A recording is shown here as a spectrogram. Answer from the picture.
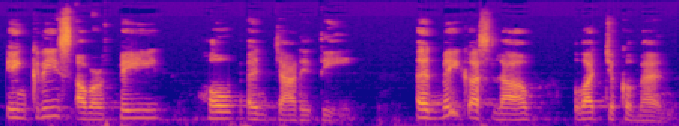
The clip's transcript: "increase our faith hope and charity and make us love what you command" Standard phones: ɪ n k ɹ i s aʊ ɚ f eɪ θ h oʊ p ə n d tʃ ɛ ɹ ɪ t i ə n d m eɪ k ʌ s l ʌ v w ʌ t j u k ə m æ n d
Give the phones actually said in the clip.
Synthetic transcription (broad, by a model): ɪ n k ɹ i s aʊ ɚ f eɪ t h oʊ p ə n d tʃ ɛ ɹ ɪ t i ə n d m eɪ k ʌ s l ʌ v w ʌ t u k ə m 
